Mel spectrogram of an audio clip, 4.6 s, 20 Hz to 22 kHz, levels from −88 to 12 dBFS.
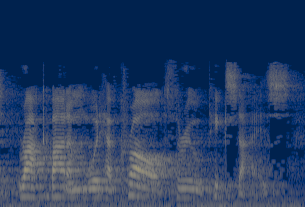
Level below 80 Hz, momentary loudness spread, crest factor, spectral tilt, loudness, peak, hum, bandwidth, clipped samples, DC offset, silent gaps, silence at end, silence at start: -60 dBFS; 11 LU; 18 dB; -3.5 dB/octave; -36 LUFS; -18 dBFS; none; 8 kHz; under 0.1%; under 0.1%; none; 0 s; 0 s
